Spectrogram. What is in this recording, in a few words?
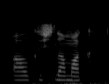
"to clap", TU; PictureDictionary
